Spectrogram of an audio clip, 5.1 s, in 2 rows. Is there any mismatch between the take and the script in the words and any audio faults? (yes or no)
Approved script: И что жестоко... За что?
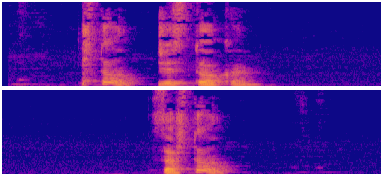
no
